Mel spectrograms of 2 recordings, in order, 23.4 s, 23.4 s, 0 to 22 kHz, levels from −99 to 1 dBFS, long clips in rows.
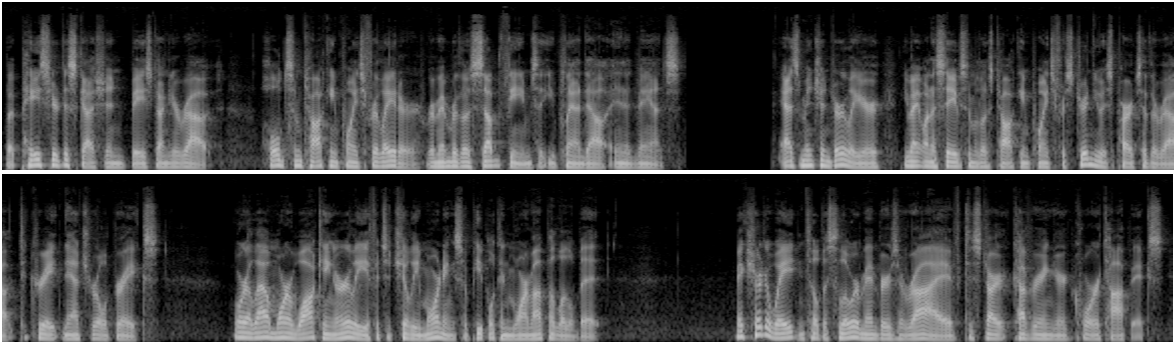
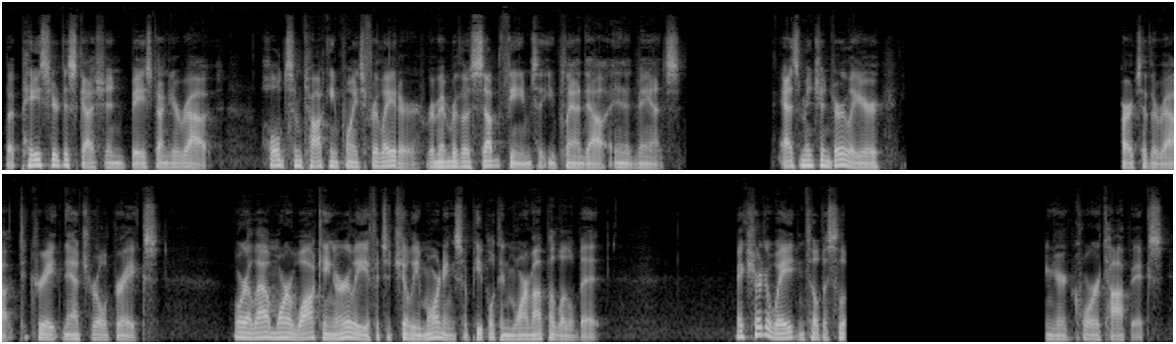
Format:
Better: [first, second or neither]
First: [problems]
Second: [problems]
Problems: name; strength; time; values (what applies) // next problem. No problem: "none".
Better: first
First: none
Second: audio cutting out; at 9 s for 2 s and at 20 s for 2 s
